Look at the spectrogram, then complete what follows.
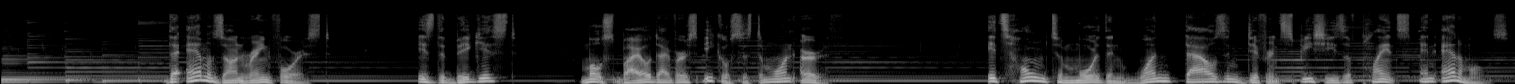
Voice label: male pro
